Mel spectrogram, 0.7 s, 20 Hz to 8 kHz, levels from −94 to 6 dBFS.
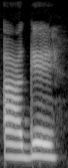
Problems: background sounds at intervals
